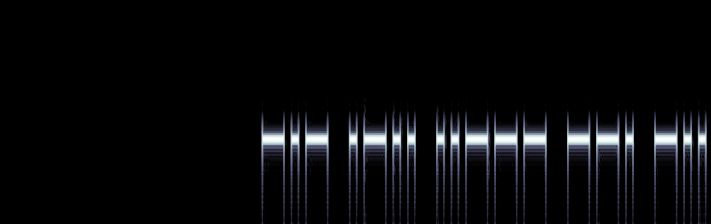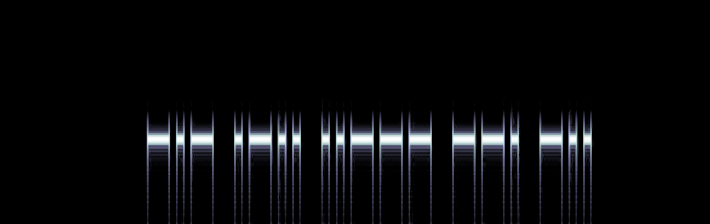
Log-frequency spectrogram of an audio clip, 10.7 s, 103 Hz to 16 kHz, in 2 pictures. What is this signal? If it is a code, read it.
Morse code, heard as a keyed tone, about 22 wpm, 700 Hz. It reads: KL2GD KL2GD
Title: USA Call Signs - 5 Characters - Repeated 2x - 22wpm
